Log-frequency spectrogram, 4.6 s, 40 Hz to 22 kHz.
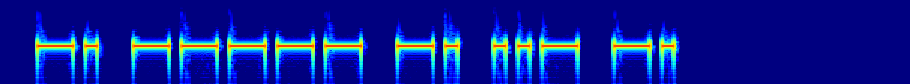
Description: Morse code, heard as a keyed tone, about 22 wpm, 700 Hz. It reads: N0NUN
